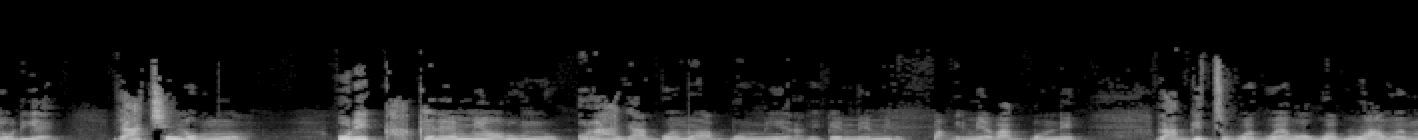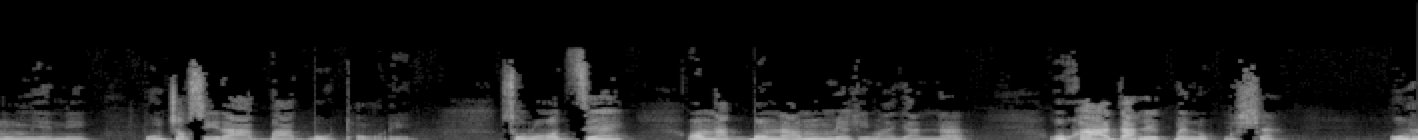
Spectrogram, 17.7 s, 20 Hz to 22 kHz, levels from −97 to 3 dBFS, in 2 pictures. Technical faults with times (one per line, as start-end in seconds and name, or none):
0.00-17.73 MP3 compression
